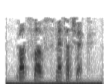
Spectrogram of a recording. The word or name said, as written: Smetacek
